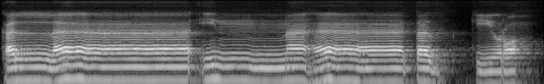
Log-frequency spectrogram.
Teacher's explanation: terdapat huruf dal yang berharokat sukun sehingga dimatikan. Jangan dibaca qalqalah.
